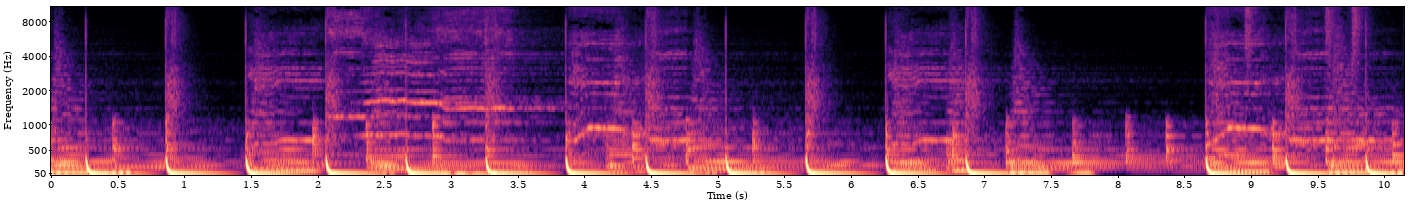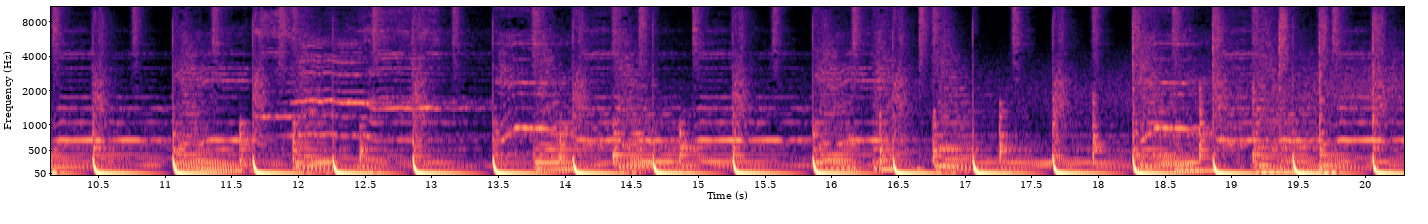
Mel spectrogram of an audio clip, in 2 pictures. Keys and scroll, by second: 0.7 g, 1.2 Escape, 1.8 g, 2.6 Escape, 3.3 a, 3.5 g, 3.9 Escape, 4.3 s, 4.4 x, 5.3 Escape, 5.7 Tab, 6.0 Tab, 6.6 g, 7.1 Escape, 7.6 g, 8.2 Escape, 12.0 shift+g, 13.0 Escape, 13.9 Tab, 19.9 shift+a.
